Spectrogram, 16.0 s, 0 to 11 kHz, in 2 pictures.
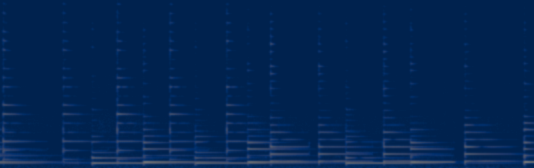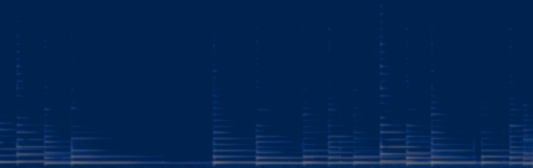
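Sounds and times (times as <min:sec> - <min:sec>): harp plucked melody: 0:00.0 - 0:16.0.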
